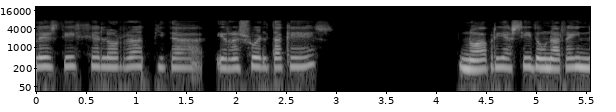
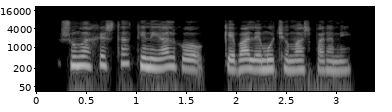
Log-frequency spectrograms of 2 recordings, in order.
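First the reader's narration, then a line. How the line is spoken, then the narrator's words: Plain. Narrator (Spanish): dijo Holmes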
